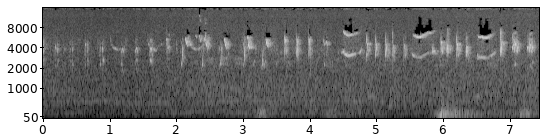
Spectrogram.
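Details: A Eurasian reed warbler in Doñana National Park, Spain, in April 2011 sings a steady run of chattering, scratchy notes, each repeated two or three times at a brisk pace, with a few low thumps in the background.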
